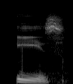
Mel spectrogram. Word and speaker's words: Ys: Is it Yeese or Ease? – Ease. – It is Ease? Okay. – Like the letter E.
